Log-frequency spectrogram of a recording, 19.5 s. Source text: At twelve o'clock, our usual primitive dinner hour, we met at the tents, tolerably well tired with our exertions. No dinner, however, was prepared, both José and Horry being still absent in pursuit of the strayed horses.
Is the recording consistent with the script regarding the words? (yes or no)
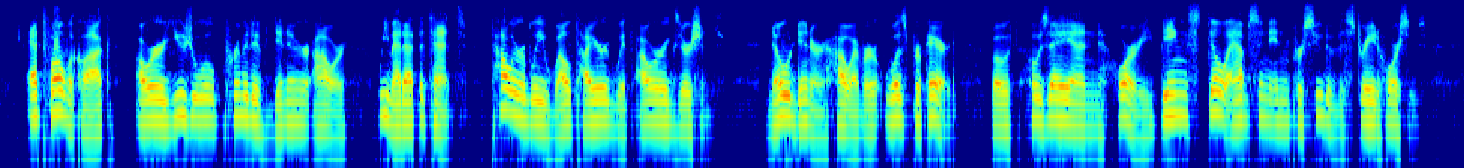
yes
